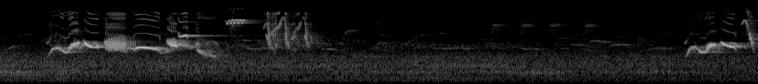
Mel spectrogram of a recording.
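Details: A common blackbird's evening song: a mellow, fluted warble breaking into high, squeaky twittering, then a pause of about four seconds before the next phrase.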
